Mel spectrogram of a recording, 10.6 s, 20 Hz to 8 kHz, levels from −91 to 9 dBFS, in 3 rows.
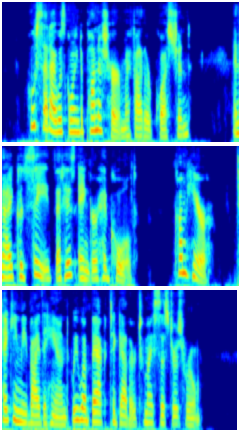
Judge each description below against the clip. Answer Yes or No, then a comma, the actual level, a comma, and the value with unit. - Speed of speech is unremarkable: Yes, average, 195 wpm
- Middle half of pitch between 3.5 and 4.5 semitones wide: No, wide, 5.6 semitones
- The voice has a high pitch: Yes, high, 210 Hz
